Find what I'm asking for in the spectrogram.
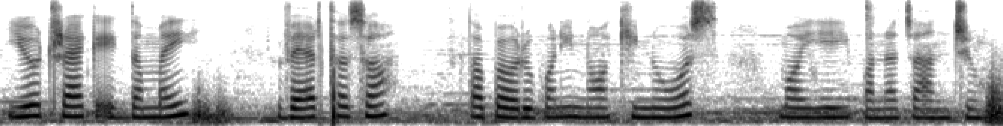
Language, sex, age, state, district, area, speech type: Nepali, female, 18-30, West Bengal, Darjeeling, rural, spontaneous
